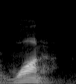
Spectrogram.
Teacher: Reductions, we drop the T altogether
